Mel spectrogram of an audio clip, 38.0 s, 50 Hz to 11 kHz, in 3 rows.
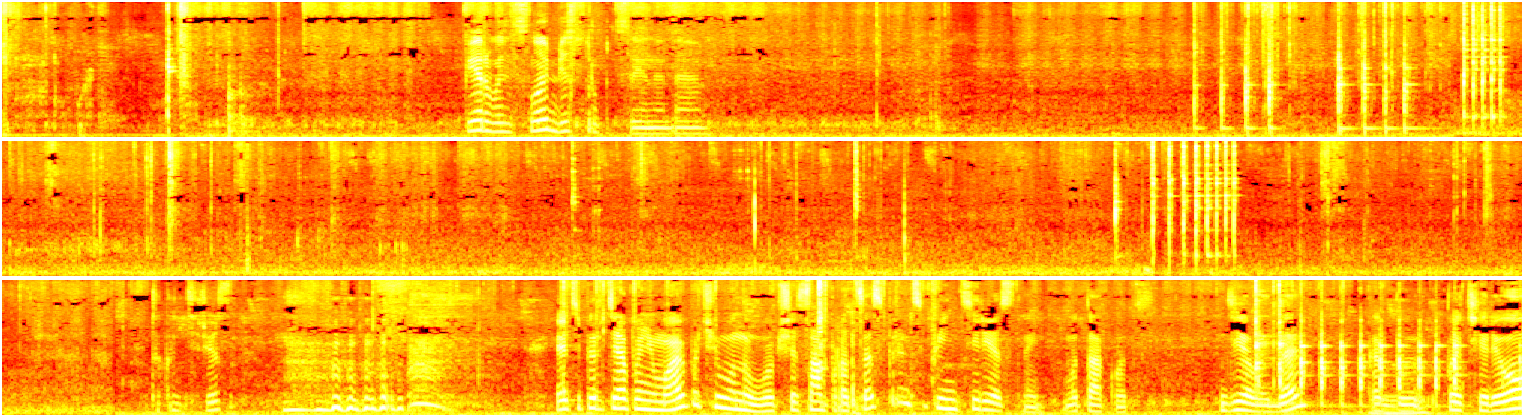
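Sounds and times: bricks clinking and knocking: 0:35.8 - 0:38.0.

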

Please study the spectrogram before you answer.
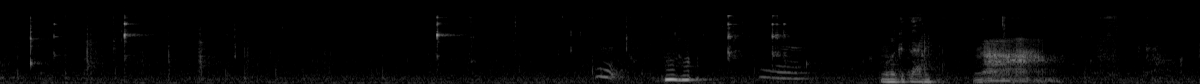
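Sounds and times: baby chewing: 0:00.0 - 0:06.6
light clinks: 0:07.3 - 0:08.0.

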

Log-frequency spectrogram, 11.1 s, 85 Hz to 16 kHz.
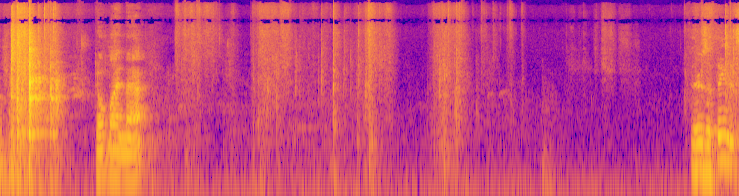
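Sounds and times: paper rustling and taps: 0:03.8 - 0:05.9, 0:10.6 - 0:11.0.

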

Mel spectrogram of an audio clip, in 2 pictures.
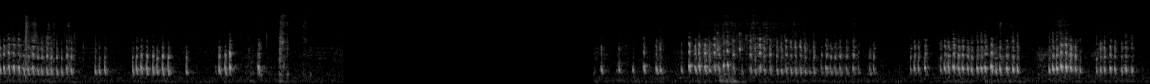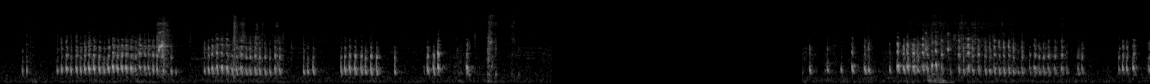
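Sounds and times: weasel trilling: 0:00.0 - 0:03.2, 0:06.0 - 0:16.8, 0:19.6 - 0:23.0.

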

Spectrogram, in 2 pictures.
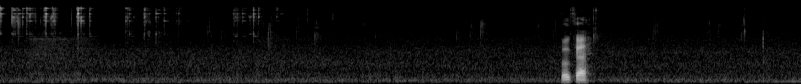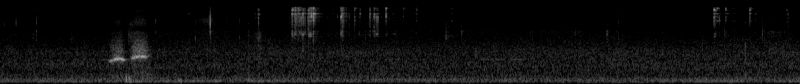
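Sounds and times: metallic jingling of dog tags: 0:00.0 - 0:03.1, 0:10.9 - 0:12.2, 0:15.2 - 0:15.7.

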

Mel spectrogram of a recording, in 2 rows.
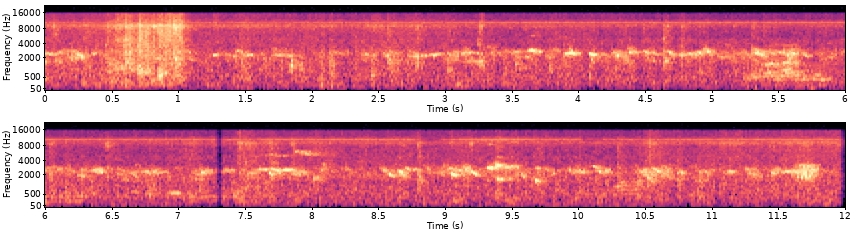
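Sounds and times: chicks cheeping: 0:00.0 - 0:12.0.

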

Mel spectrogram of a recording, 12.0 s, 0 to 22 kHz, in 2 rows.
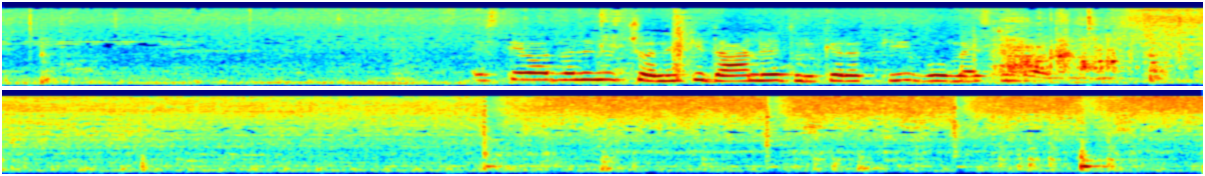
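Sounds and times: lentils sizzling in hot oil: 0:00.0 - 0:12.0.

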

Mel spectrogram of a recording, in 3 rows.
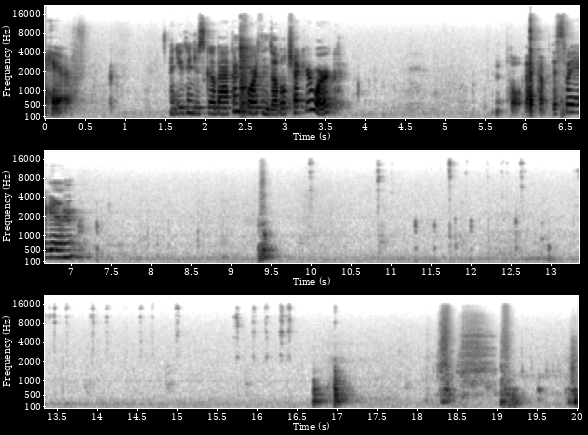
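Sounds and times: scissors snipping hair: 0:11.6 - 0:15.1, 0:15.7 - 0:16.5.

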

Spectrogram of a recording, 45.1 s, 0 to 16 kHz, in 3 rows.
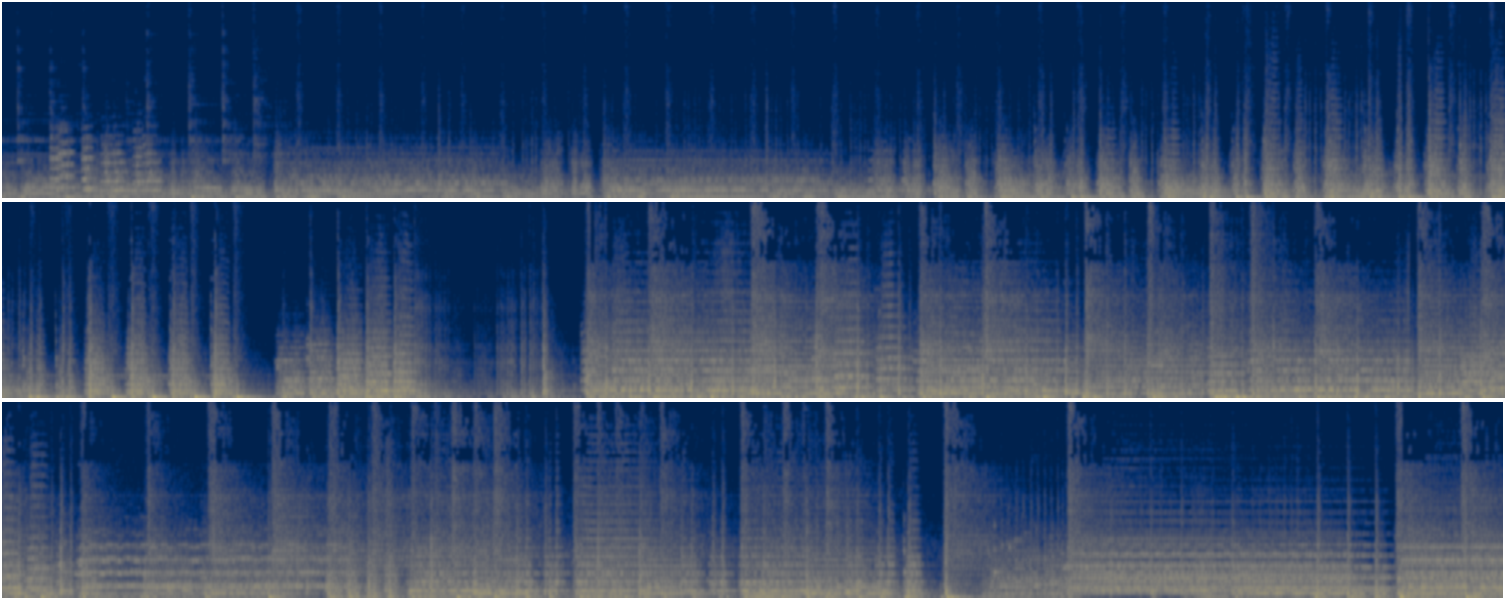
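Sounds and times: marching band playing: 0:00.0 - 0:45.0.

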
